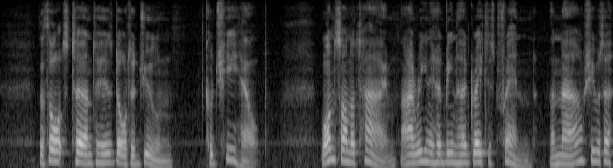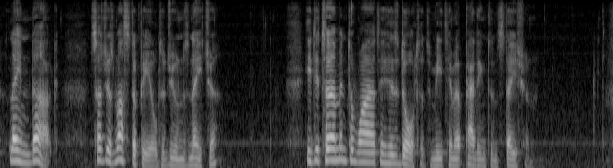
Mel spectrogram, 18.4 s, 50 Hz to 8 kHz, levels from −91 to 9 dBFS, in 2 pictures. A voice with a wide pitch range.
Yes: wide, 7.4 semitones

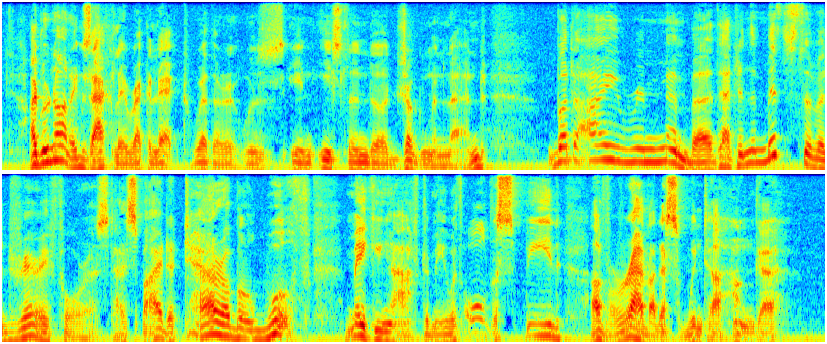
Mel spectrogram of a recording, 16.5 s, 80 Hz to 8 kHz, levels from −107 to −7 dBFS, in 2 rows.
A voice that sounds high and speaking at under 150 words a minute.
No: low, 115 Hz; average, 140 wpm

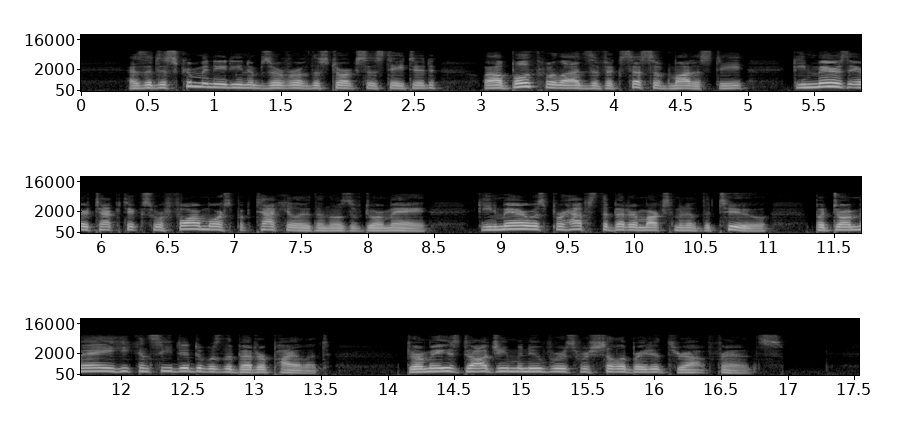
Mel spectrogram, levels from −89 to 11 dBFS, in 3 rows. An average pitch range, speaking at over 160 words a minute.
Yes: average, 4.5 semitones; average, 175 wpm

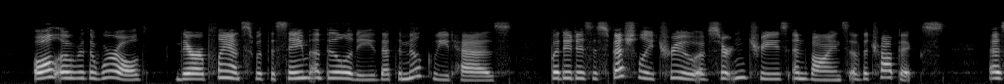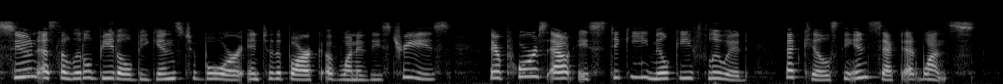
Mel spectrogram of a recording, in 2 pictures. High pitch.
Yes: very high, 275 Hz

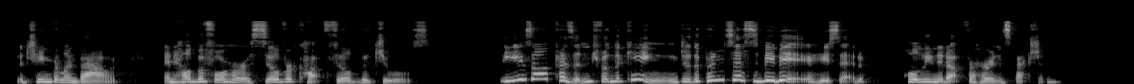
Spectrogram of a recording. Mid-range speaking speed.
Yes: average, 170 wpm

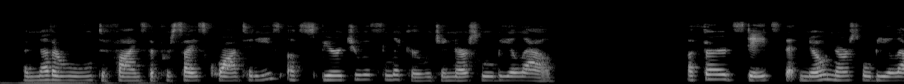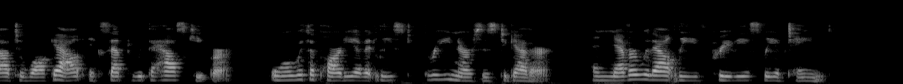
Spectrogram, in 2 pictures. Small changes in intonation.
Yes: narrow, 2.2 semitones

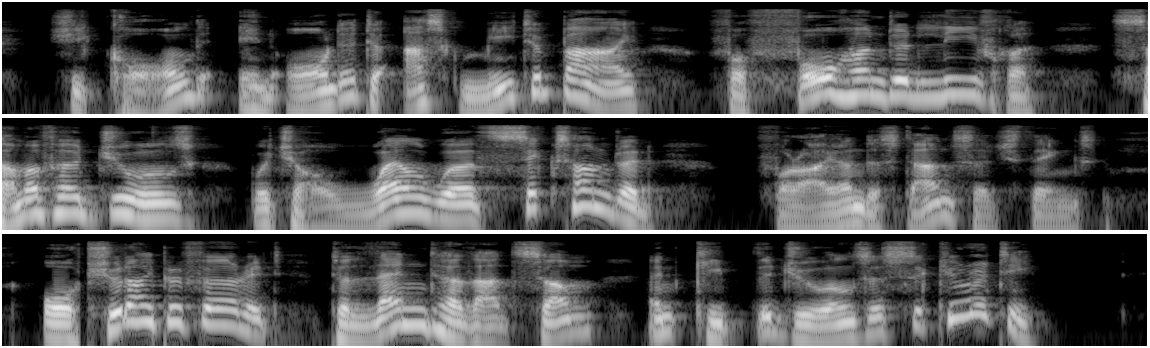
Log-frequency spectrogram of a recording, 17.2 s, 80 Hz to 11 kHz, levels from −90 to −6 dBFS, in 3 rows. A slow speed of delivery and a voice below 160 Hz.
No: average, 155 wpm; medium, 140 Hz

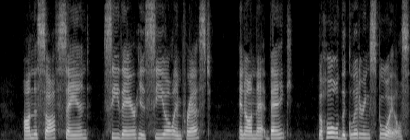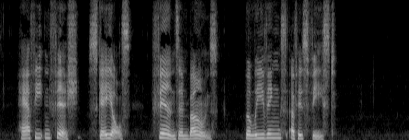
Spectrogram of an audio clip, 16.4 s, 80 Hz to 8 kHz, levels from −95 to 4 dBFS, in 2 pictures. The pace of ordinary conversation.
No: slow, 105 wpm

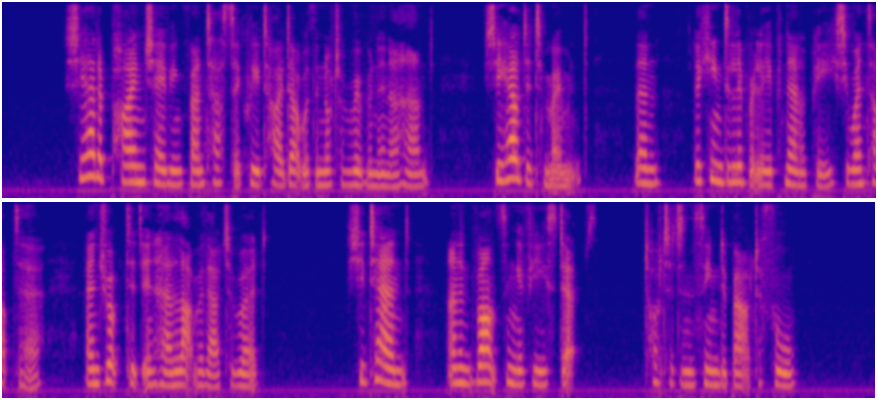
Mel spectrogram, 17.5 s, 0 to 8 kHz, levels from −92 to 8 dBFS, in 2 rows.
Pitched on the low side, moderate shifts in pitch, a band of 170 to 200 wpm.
No: high, 210 Hz; average, 3.3 semitones; average, 180 wpm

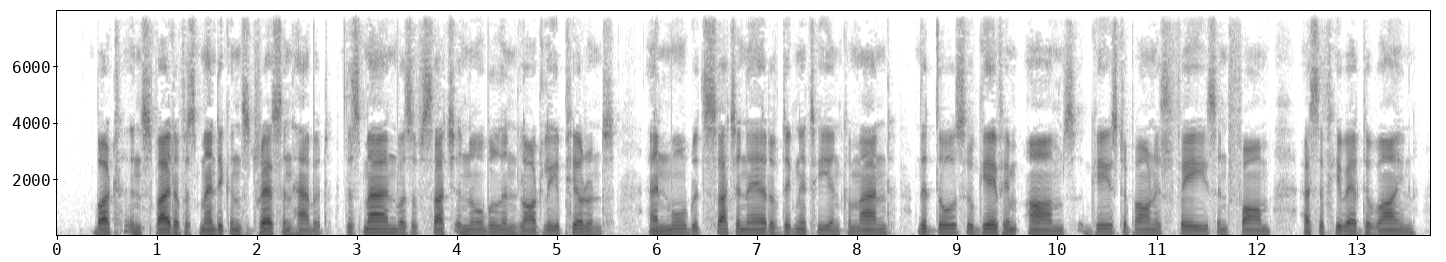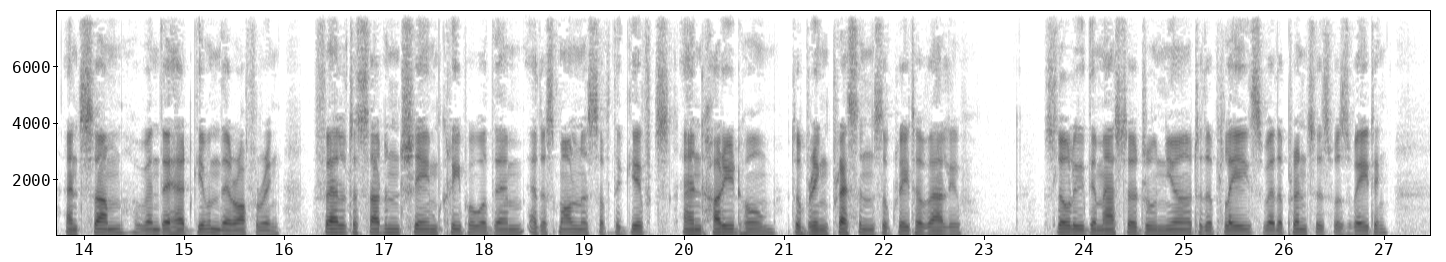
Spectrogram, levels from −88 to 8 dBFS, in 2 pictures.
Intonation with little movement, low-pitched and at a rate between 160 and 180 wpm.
No: narrow, 1.3 semitones; low, 120 Hz; average, 195 wpm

